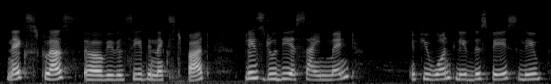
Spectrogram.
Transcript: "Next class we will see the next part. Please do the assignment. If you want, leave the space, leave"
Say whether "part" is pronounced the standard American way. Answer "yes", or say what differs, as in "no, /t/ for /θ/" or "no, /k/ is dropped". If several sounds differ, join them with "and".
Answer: yes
